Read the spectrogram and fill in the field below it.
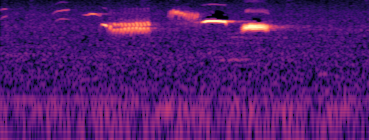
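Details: Male Bewick's wren guarding his nest gives three short, high notes. The first is soft and buzzy, then come two brief, clearer whistled notes, all over a low background hum.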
